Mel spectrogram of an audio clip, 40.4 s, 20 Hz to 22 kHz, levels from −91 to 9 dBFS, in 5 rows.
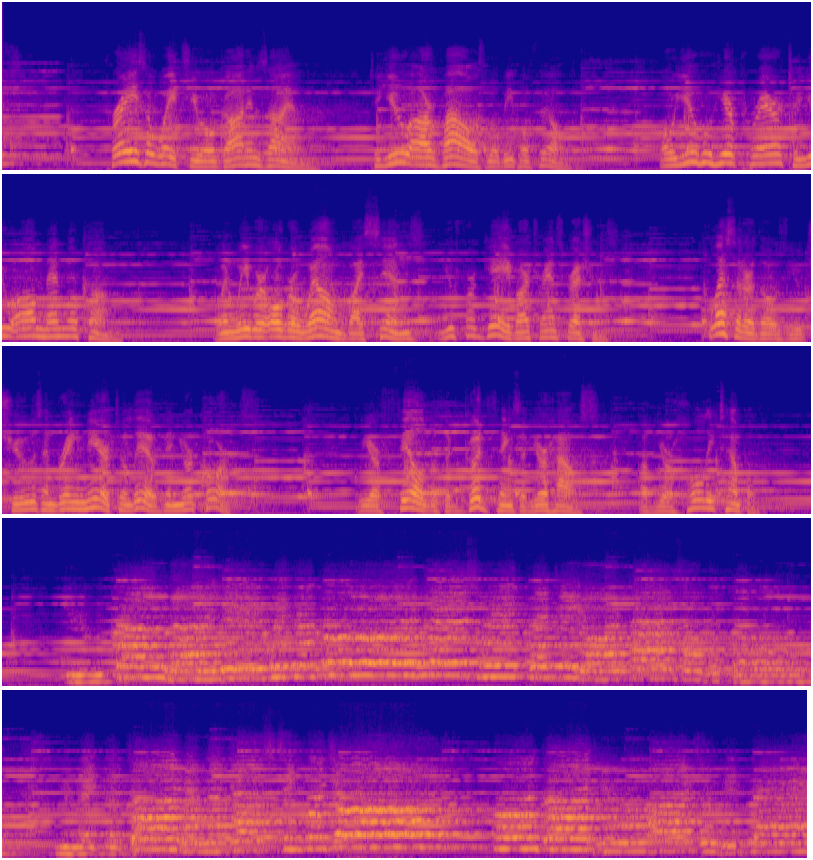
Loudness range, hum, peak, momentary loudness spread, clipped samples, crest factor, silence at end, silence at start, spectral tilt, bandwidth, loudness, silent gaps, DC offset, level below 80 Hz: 7 LU; none; -6 dBFS; 14 LU; under 0.1%; 16 dB; 0 s; 0 s; -7.5 dB/octave; 7.6 kHz; -23 LUFS; none; under 0.1%; -58 dBFS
